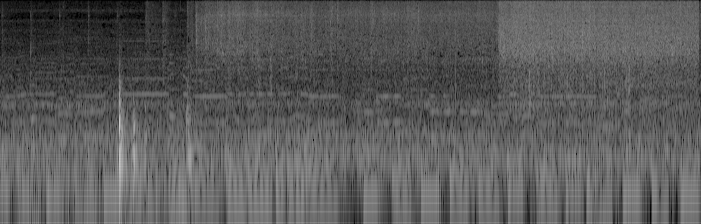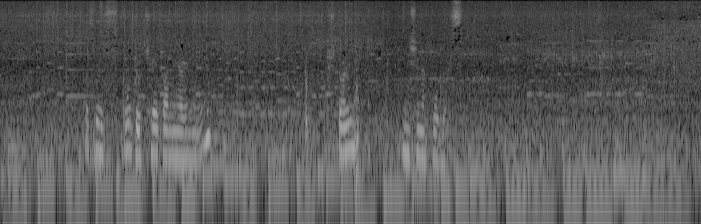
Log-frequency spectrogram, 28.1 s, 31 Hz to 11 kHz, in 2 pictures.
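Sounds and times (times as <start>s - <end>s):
light background music: 0.0s - 28.0s
onions sizzling in a frying pan: 2.9s - 28.0s.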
